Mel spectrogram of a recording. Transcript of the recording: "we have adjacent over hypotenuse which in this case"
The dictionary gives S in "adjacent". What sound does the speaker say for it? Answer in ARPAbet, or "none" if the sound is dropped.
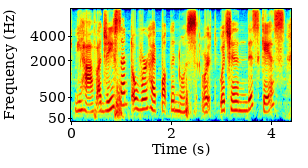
S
